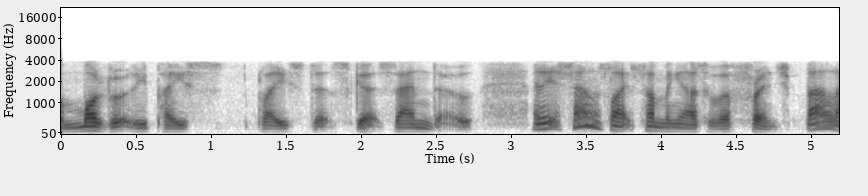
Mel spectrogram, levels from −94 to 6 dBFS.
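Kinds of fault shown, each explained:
No faults present; the speech carries the normal narrow band of G.711 telephone coding, roughly 300 Hz to 3.5 kHz with nothing above about 3.7 kHz.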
